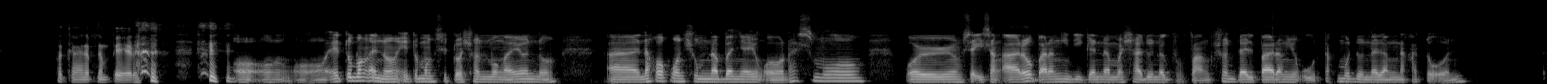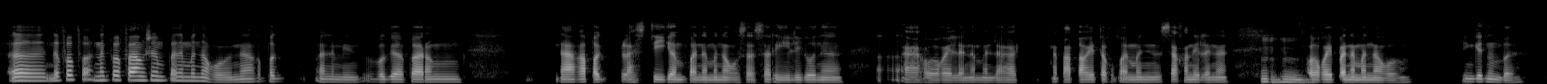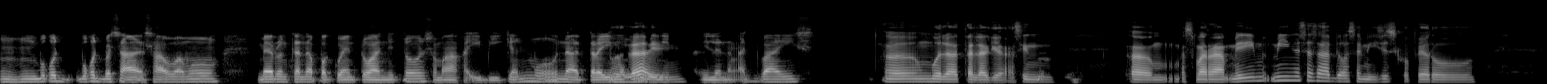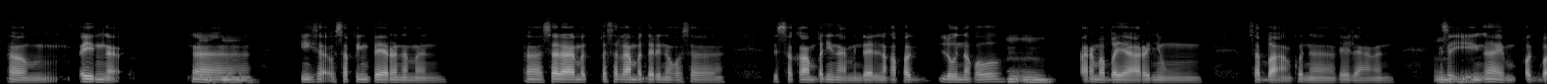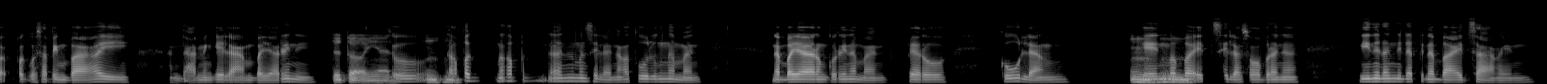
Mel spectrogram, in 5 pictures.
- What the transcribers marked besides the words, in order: laughing while speaking: "pera"; laugh; bird
- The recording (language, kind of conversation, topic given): Filipino, advice, Paano ko matatanggap ang mga bagay na hindi ko makokontrol?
